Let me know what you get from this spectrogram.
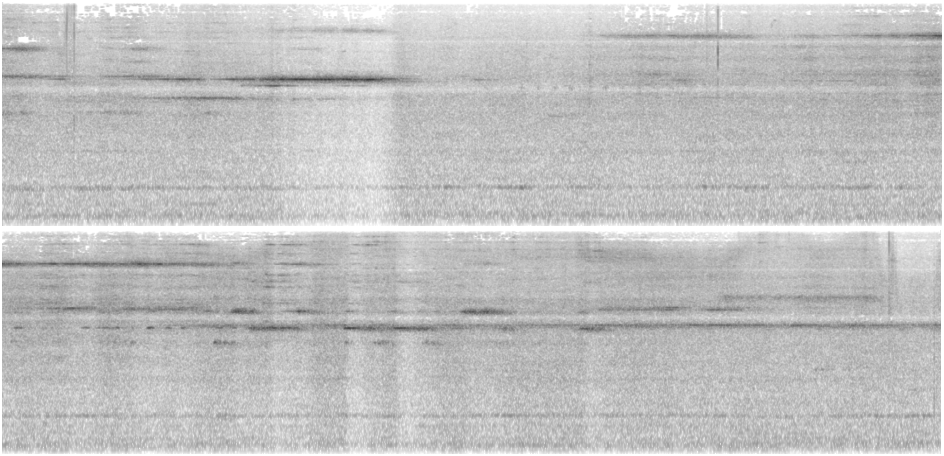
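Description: Double-stack intermodal freight cars rolling past over a steady rumble of wheels on rail, with steel wheel flanges squealing against the rail on the tight curve in high, wavering tones that come and go. The loudest squeal is about four to five and a half seconds in.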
